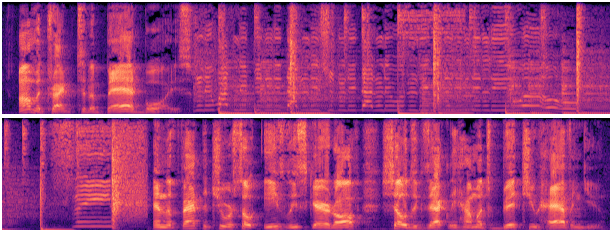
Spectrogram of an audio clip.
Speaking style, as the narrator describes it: said with a laugh

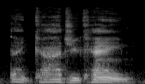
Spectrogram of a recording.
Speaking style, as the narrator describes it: she whispers in his ear

